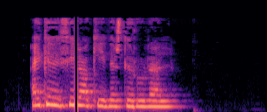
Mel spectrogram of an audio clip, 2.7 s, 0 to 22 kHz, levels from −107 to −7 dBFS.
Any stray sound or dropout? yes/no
yes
